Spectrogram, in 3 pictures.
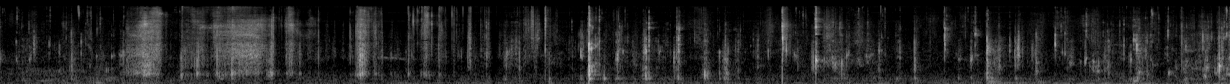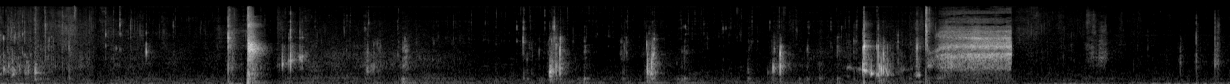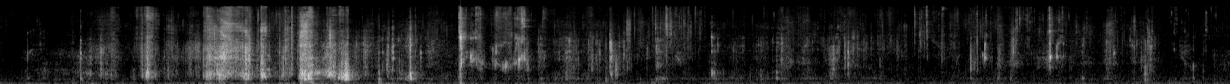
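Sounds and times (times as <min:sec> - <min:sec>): wet chewing with clicks: 0:24.9 - 0:36.9.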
